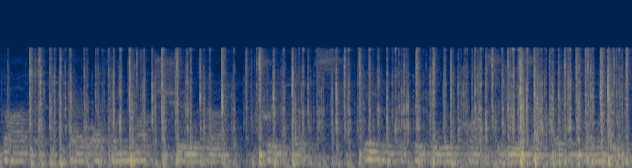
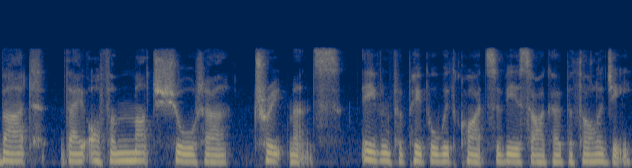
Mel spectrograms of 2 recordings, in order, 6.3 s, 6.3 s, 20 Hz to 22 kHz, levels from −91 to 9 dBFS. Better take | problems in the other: second | background sound (Computer keyboard); 3 dB above the speech // room echo; dies away in 0.6 s

